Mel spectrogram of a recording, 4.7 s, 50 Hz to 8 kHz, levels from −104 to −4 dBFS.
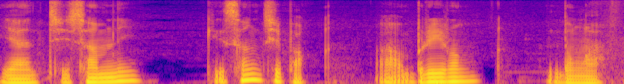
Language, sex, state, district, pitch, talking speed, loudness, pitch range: Garo, male, Meghalaya, South Garo Hills, 110 Hz, 65 wpm, -16 LUFS, 95-120 Hz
